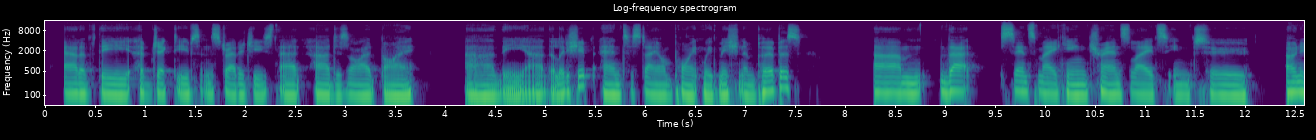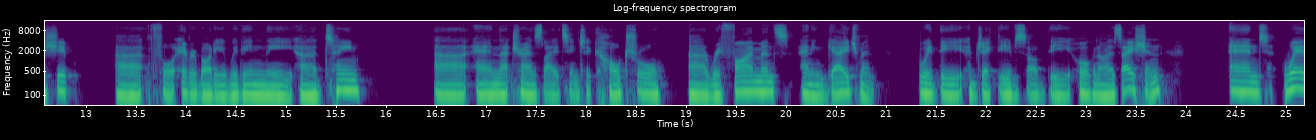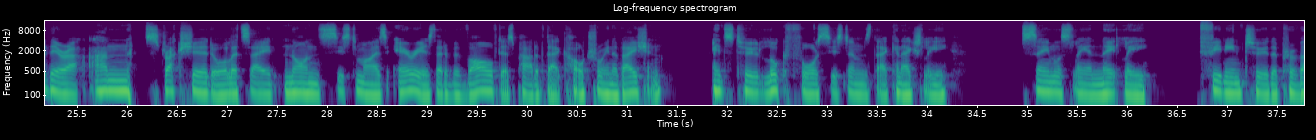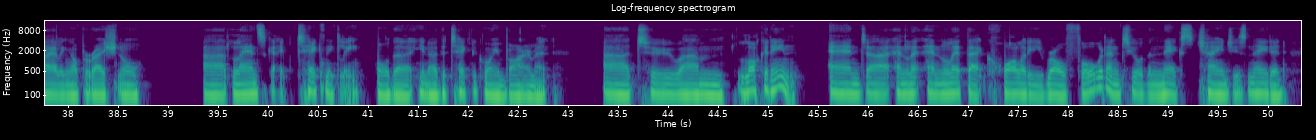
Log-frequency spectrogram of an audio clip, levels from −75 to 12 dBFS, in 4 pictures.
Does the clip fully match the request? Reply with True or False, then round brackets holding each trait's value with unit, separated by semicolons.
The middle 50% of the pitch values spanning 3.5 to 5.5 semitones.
False (2.8 semitones)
